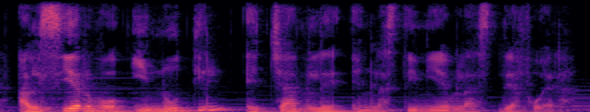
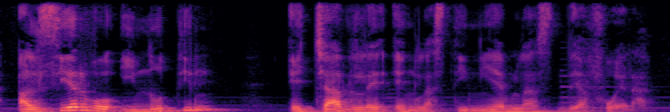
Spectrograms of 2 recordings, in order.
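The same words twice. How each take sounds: Both takes have the same delivery.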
